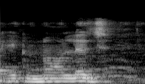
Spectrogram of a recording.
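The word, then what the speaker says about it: acknowledge: से ले होता है, डी जी को मैंने बताया ना कि डी जी में जो है डी साइलेंट होता है और जी को पढ़ा जाता है, तो जी का ज हो गया।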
